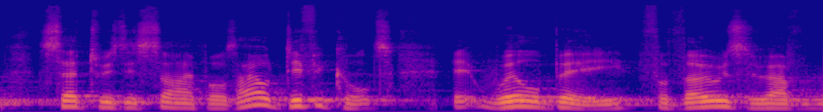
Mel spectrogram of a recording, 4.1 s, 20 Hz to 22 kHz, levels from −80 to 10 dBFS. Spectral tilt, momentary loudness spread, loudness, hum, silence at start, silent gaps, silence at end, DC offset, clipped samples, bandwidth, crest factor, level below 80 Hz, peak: -6 dB/octave; 12 LU; -27 LUFS; none; 0 s; none; 0 s; under 0.1%; under 0.1%; 18 kHz; 18 dB; -84 dBFS; -10 dBFS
